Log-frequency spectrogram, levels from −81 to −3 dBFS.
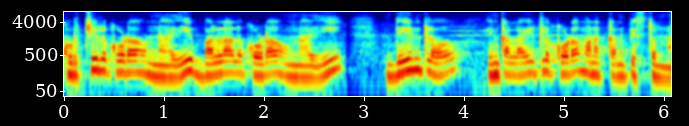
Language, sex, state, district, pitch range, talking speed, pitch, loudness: Telugu, male, Telangana, Nalgonda, 145-175 Hz, 110 wpm, 155 Hz, -15 LUFS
